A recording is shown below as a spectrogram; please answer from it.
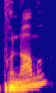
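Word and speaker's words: pounamu: amulet or uh we'd call this in uh Mai uh punamu punamu. Punamu. Punamu is just a Maui word for greenstone.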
